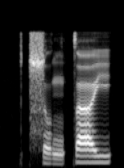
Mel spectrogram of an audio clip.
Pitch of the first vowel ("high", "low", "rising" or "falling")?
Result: low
